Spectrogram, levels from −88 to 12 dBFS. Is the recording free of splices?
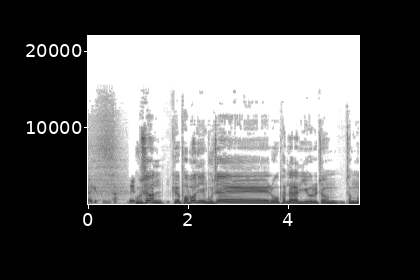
yes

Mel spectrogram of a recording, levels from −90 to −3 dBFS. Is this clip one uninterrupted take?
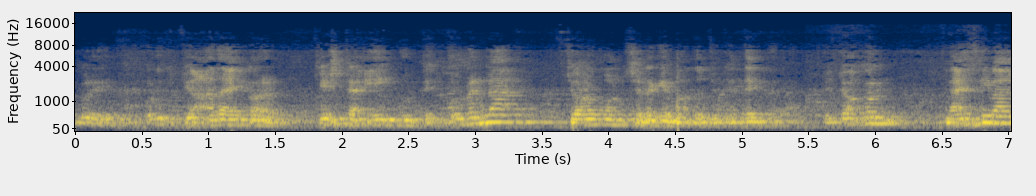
no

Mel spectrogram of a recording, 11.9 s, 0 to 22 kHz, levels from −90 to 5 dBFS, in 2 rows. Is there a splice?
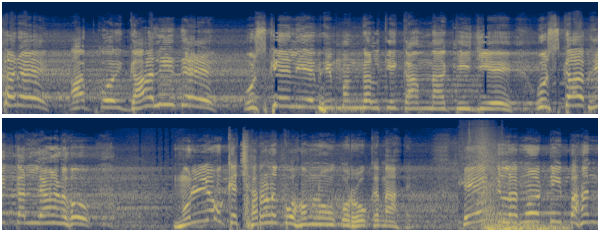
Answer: yes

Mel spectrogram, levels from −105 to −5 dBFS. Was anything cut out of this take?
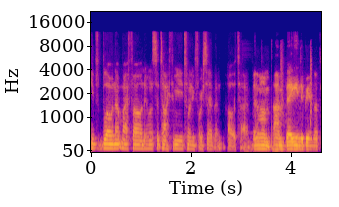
no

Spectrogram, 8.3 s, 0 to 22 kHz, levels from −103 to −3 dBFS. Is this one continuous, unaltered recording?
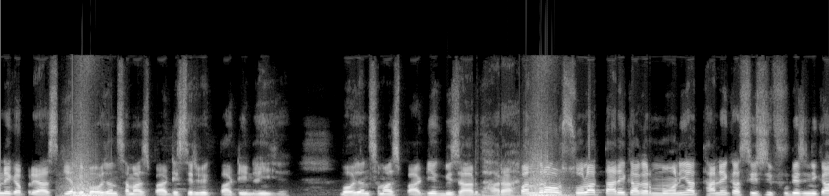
no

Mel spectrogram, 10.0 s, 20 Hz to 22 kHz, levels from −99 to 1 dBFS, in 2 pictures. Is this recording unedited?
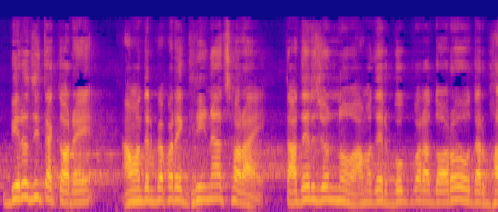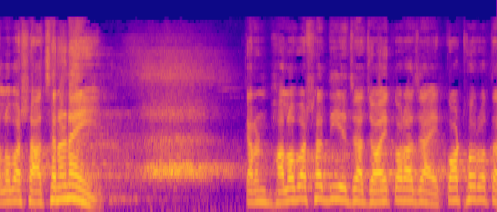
no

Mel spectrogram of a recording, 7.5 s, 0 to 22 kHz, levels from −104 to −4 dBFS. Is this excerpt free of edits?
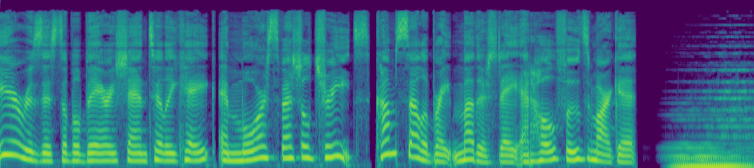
no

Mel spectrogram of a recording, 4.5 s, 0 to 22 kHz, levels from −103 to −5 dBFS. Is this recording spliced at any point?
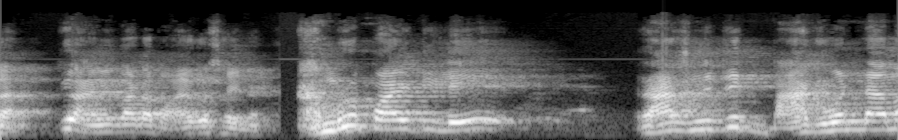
yes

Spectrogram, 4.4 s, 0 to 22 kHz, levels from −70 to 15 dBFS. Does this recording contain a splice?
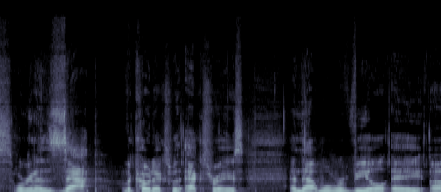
yes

